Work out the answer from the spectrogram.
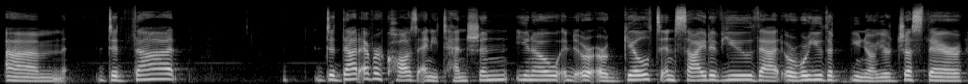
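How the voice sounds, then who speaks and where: A woman's voice: medium pitch, unhurried, smooth. A woman hosting a podcast, asking thoughtful, hesitant questions in a conversational interview. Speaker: podcast host.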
